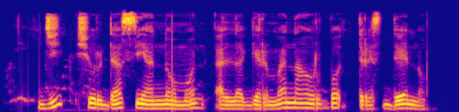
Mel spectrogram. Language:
Esperanto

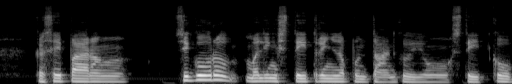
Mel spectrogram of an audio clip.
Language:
Filipino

